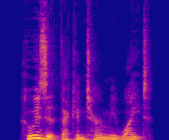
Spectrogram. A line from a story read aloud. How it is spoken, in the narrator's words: cried Bumpo, clasping his hands in joy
